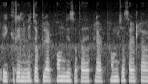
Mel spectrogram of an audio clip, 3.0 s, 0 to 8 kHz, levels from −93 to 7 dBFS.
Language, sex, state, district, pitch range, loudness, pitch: Marathi, male, Maharashtra, Pune, 130-140 Hz, -15 LUFS, 135 Hz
